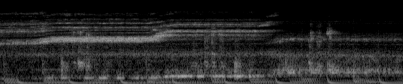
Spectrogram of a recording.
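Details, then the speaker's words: Honda B16 (B-series) leak-down test, cylinder four at 50 PSI while crank is rotated: air hisses out the exhaust with a pitch climbing as valves close, over a ticking of turning; valves not sealing, cylinder holds under 10 PSI, head to be pulled. "However, what is happening, here's air coming out the exhaust. You can hear the pitch go up as the valves begin to close."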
